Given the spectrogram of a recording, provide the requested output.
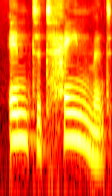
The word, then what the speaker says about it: entertainment: Entertainment, entertainment. Some stress on the first syllable, most of the stress on the third syllable.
